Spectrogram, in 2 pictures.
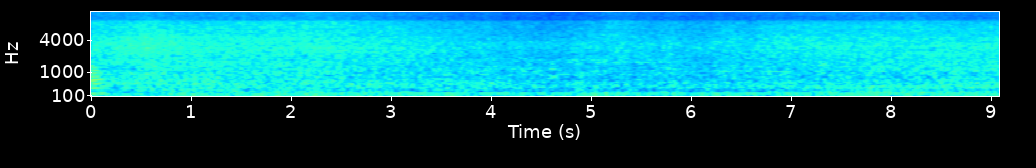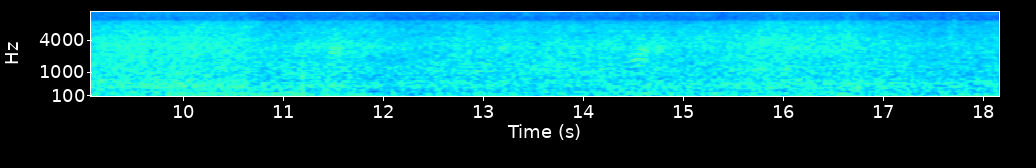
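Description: Steady surf and wind noise off the Gulf, with a low, steady hum underneath that swells and fades slightly.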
